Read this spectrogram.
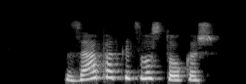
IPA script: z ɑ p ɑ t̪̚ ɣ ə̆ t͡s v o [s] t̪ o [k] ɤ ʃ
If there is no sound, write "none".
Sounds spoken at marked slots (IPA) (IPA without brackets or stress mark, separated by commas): s, k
